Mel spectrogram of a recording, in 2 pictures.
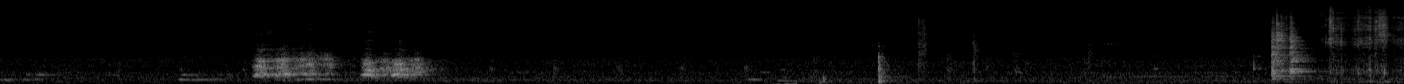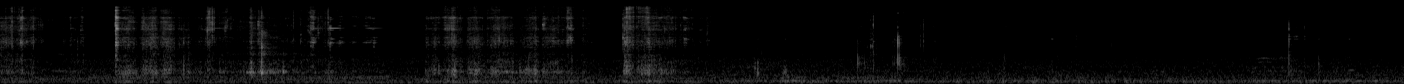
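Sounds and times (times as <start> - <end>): metal tongs scraping charcoal: 12.7 - 21.3.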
